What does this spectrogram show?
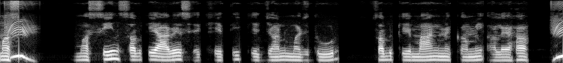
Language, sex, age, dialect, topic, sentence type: Magahi, male, 18-24, Western, agriculture, statement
